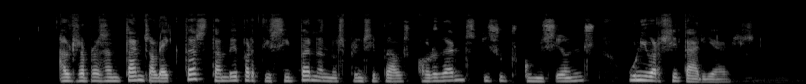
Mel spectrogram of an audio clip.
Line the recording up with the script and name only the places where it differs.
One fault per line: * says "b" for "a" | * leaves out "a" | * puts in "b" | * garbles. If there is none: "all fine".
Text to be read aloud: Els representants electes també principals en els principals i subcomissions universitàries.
* says "participen" for "principals"
* puts in "òrgans"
